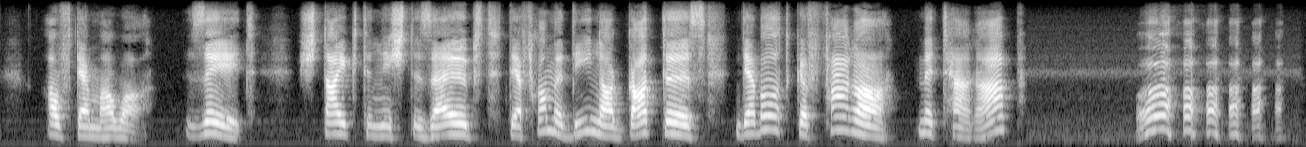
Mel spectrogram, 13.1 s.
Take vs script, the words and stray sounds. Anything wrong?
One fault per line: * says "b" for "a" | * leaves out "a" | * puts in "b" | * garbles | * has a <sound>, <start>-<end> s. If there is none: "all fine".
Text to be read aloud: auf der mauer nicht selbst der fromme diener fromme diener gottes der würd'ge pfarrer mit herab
* puts in "seht steigt"
* leaves out "fromme diener"
* has a laugh, 11.4-12.9 s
